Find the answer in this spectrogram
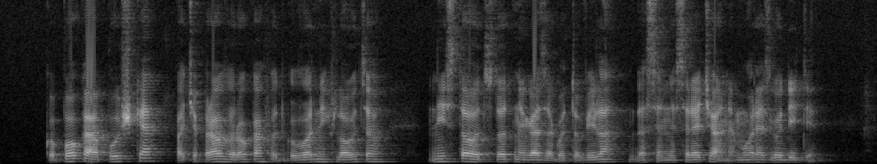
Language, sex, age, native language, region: Slovenian, male, 12-17, Slovenian, Drava region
